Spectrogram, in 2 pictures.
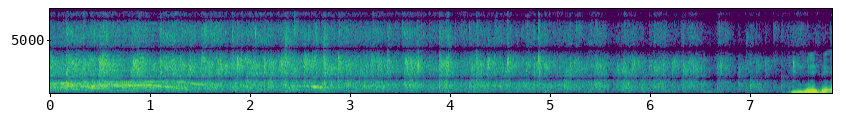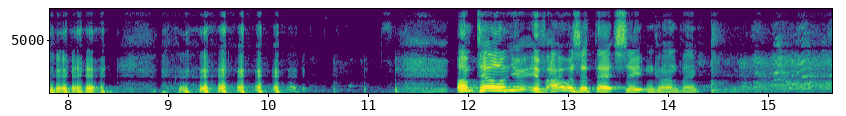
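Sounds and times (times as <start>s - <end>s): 
audience hand clapping: 0.0s - 8.3s
speech: 7.4s - 10.2s, 11.9s - 14.5s
laughter: 7.4s - 11.0s, 14.6s - 15.6s.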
